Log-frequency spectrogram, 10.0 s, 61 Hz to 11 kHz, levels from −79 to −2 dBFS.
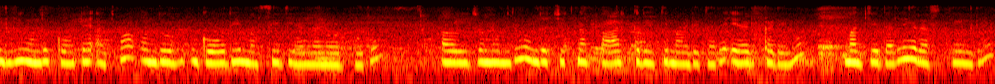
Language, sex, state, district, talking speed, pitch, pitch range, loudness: Kannada, female, Karnataka, Bellary, 120 wpm, 240 Hz, 225-250 Hz, -27 LUFS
